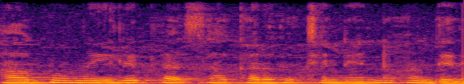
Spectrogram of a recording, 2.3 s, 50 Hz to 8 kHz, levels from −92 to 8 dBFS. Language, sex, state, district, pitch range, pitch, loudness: Kannada, female, Karnataka, Bidar, 170-185 Hz, 175 Hz, -12 LUFS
